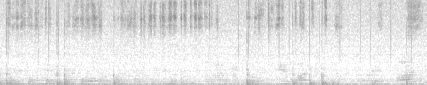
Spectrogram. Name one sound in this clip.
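A pen taps and scratches faintly on a hard board.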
